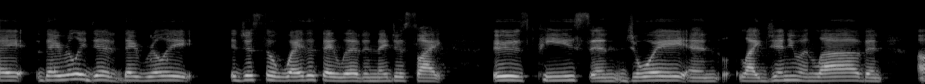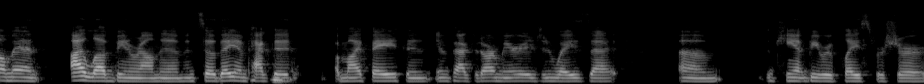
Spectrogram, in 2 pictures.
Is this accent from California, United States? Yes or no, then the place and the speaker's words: no; Texas, United States; I grew up in Texas as well.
